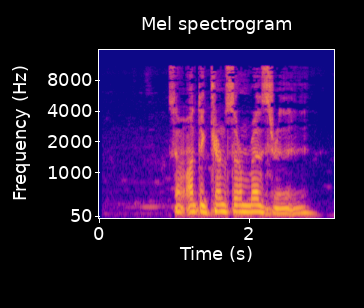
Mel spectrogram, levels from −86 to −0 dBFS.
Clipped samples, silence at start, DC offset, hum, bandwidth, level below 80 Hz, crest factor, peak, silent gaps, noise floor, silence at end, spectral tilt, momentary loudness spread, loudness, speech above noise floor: under 0.1%; 0.65 s; under 0.1%; none; 11.5 kHz; -44 dBFS; 16 dB; 0 dBFS; none; -54 dBFS; 0.25 s; -5 dB/octave; 11 LU; -16 LUFS; 39 dB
